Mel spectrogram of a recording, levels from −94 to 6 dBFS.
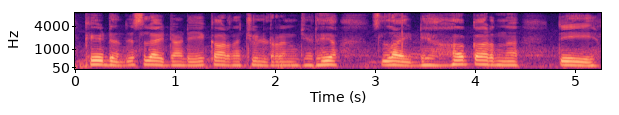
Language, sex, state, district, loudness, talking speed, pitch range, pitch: Punjabi, male, Punjab, Kapurthala, -15 LUFS, 160 wpm, 145-160 Hz, 150 Hz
